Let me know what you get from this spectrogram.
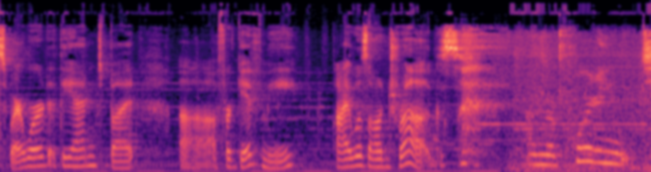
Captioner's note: laughs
